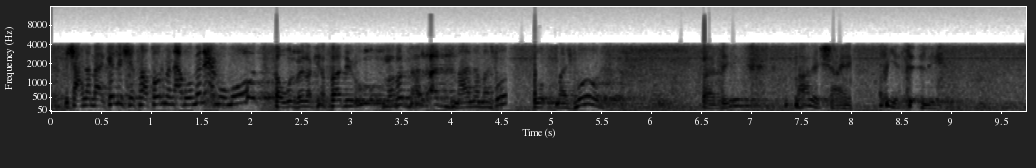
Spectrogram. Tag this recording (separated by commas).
Speech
